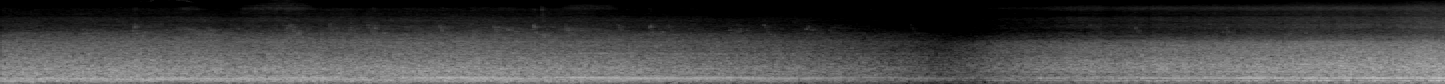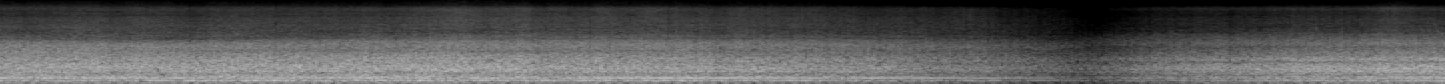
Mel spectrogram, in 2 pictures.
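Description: Steady hum and rush of a tanker ship's engine and deck machinery as it creeps into a canal lock, with a couple of low steady tones in it. The sound fades down and back up twice, about a third of the way in and near the end.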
